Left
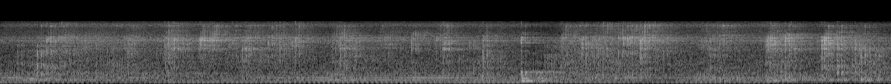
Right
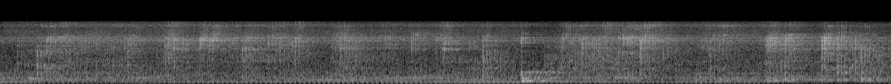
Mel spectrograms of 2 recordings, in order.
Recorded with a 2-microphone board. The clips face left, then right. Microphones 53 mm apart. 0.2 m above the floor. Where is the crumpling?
Centre (ahead or behind), 8.5 m.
